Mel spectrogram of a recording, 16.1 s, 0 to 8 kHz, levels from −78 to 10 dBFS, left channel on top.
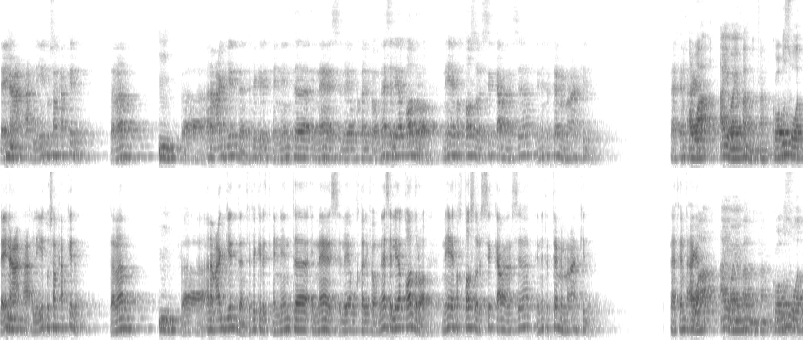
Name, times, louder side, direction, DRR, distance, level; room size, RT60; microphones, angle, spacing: voice 1, 0.0-1.6 2.2-2.6 3.6-8.6 8.8-11.8 13.4-14.0, right 5 dB, 70° right, 9 dB, 0.3 m, -29 dB
voice 2, 13.8-14.1 14.4-16.0, left 3 dB, 70° left, 3 dB, 0.5 m, -26 dB
2.9 x 2.4 x 3.9 m, 1.1 s
head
